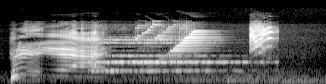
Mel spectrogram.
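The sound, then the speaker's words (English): A person's voice mimics a Californian scrub jay's call, a loud, strained, wavering squawk that swoops and holds, ending with a short, harsh rasping burst, alone. “This is the great and mystical Californian scrub jay, mightiest of psychology animals, capable of amazing feats of theory of mind and topographic mapping, and also laser vision.”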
